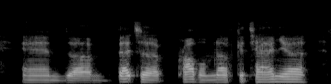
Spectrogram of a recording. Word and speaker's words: Catania: that's a problem enough Catania well the simple way to spell that up is to say rhymes with Britannia and uh so I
